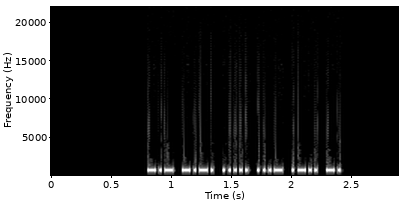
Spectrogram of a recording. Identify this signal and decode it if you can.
Morse code, heard as a keyed tone, about 50 wpm, 700 Hz. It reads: KC5VLN
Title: USA Call Signs - 6 Characters - 4x Character Spacing - 50wpm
